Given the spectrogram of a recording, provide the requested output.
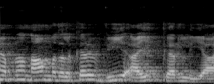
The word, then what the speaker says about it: Vi: अगला क्वेश्चन है, किस टेलीकॉम कंपनी ने हाल ही में अपना नाम बदलकर VI कर लिया है? तो VI, इसको V प्रोनाउंस करते हैं।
